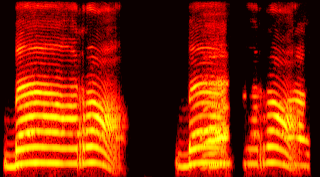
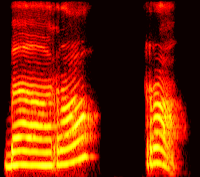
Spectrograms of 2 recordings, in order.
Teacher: Jadi memang harus dibaca ro-nya itu di dalam. Naikkan pangkal lidah supaya mendapatkan huruf yang tebal.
